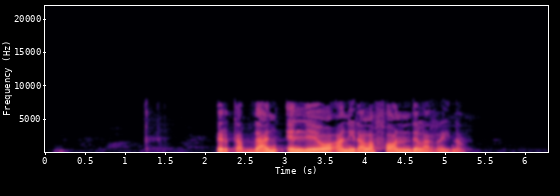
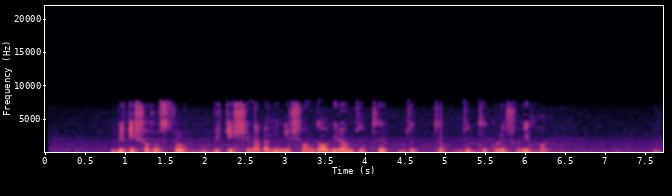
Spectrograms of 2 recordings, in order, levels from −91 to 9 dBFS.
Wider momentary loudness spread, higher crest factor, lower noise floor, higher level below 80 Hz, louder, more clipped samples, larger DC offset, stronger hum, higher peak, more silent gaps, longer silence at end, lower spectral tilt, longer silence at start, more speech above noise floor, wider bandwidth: about the same, 12 LU vs 11 LU; about the same, 16 dB vs 20 dB; first, -78 dBFS vs -56 dBFS; second, -64 dBFS vs -56 dBFS; first, -17 LUFS vs -25 LUFS; neither; neither; neither; first, -2 dBFS vs -6 dBFS; neither; first, 1.05 s vs 0 s; about the same, -6.5 dB/octave vs -6 dB/octave; first, 2.15 s vs 0.8 s; first, 62 dB vs 31 dB; about the same, 7.8 kHz vs 8.2 kHz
